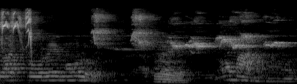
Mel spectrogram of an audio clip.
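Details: Long-tailed shrike performing a song filled with kapas tembak imitations: a mix of harsh, buzzy notes and quick high whistled chirps and trills, with a possible voice in the background.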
